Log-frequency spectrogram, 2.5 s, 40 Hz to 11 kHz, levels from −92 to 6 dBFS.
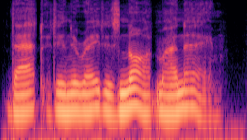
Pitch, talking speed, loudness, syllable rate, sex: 130 Hz, 195 wpm, -15 LUFS, 4.2 syllables/s, male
